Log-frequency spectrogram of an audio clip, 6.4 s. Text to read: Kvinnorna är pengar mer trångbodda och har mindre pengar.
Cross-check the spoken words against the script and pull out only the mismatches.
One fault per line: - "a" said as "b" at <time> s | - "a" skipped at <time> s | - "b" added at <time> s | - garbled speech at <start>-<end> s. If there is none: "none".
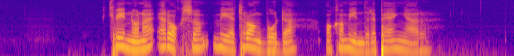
- "pengar" said as "också" at 2.1 s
